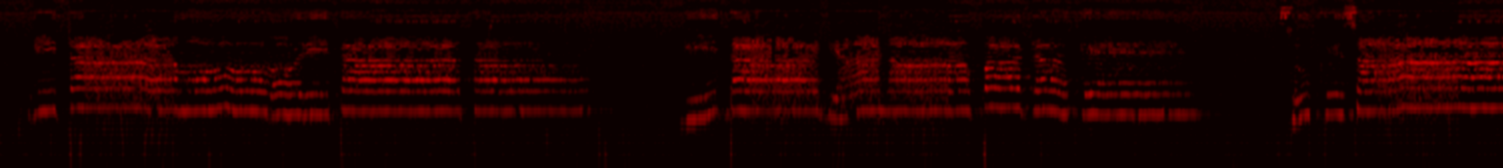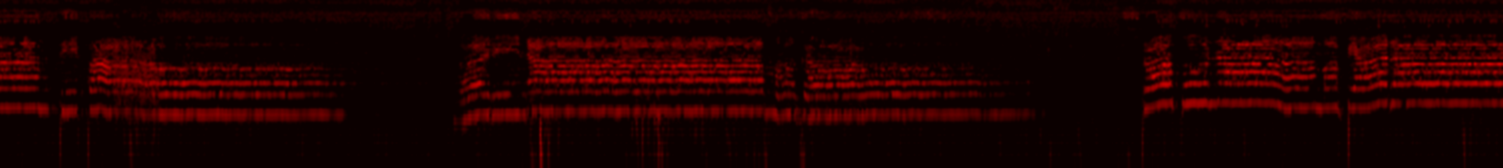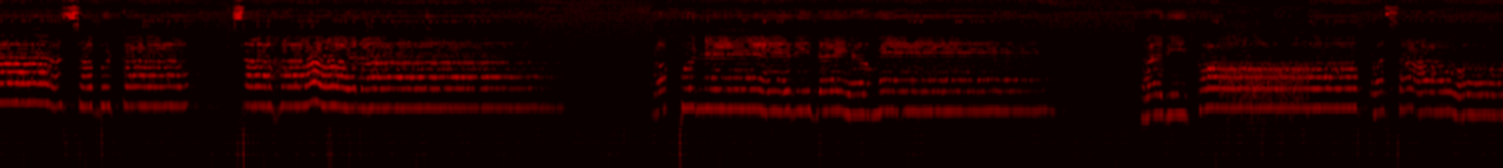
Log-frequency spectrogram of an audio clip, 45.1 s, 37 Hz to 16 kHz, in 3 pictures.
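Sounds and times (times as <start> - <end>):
person singing devotional song: 0.0 - 18.8, 19.5 - 25.6, 26.3 - 35.8, 36.5 - 40.8, 41.4 - 45.0.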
